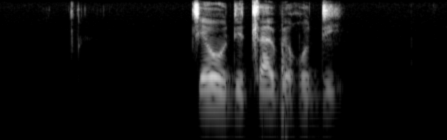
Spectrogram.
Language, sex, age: Northern Sotho, male, 21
